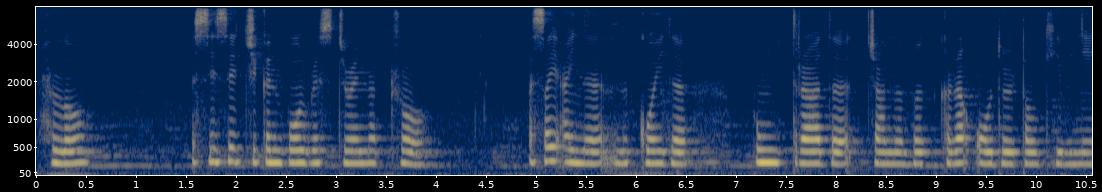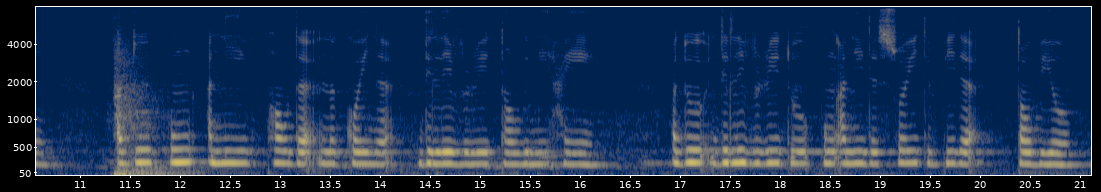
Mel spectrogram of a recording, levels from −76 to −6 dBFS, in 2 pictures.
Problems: none marked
